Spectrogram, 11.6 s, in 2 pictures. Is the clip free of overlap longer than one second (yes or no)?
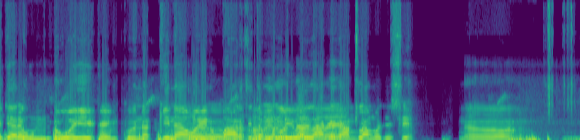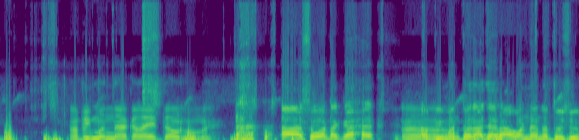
no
